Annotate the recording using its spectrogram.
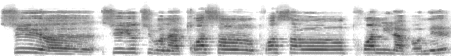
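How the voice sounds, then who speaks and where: A fairly high-pitched woman at a very slow pace, with ordinary pitch variation. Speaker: life coach and live streamer. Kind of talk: live stream call-in chat.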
